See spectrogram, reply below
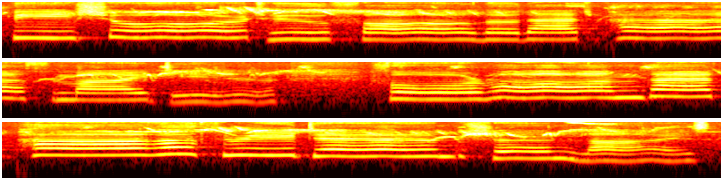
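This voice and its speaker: A woman's voice: sits high, very slow, slight background noise. An actress playing a mother singing a childhood lullaby in an audio drama. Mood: tender.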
